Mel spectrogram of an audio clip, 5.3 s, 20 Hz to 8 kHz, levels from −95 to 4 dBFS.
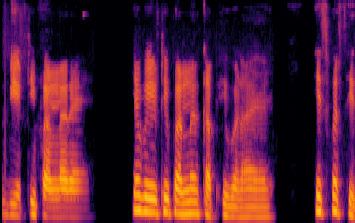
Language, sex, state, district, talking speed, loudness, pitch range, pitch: Hindi, male, Uttar Pradesh, Etah, 145 wpm, -18 LUFS, 125-170 Hz, 140 Hz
